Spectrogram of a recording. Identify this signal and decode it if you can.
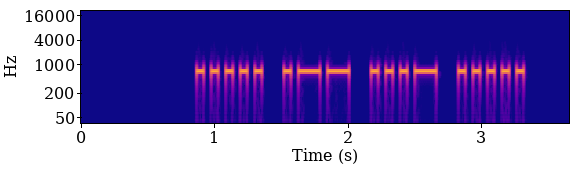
Morse code, heard as a keyed tone, about 22 wpm, 700 Hz. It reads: 5WV5
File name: practice / 22wpm / Four Letter-Number Combinations - 22wpm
